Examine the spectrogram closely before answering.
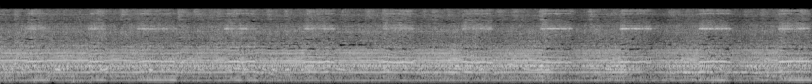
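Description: Automatic key-making machine running, its spindles giving a steady multi-tone whine. Short high-pitched bursts repeat about every two-thirds of a second.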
